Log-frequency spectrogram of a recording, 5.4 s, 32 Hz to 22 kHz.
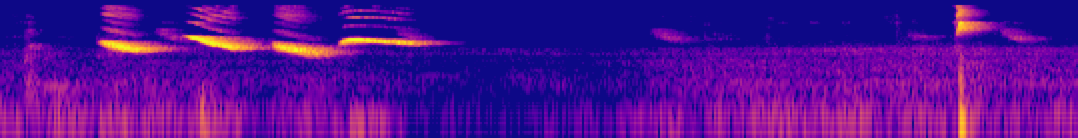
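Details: Green-winged saltator singing the "bom dia seu Chico" song style, recorded 11 September at 2:30 in the afternoon: one loud phrase of three downward-slurred whistles and a final level whistle, then silence and a single sharp click.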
